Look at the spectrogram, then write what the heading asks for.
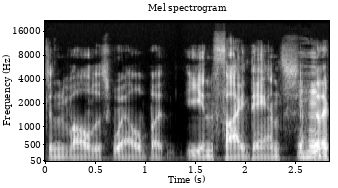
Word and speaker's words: Fidance: But Ian Fidance, did I pronounce that properly? Yeah, Fidance.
